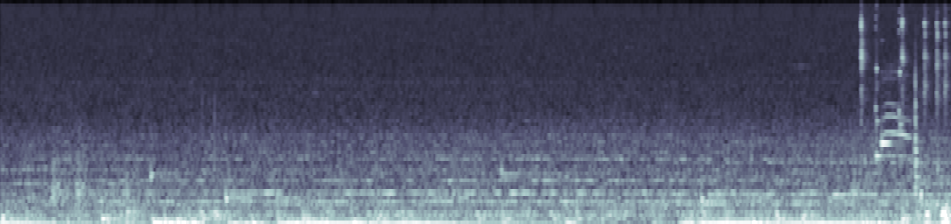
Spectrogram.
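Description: Cartoonish cat meows in the video game Backpack Battles, faint and brief near the end over a low, steady game-music hum.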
